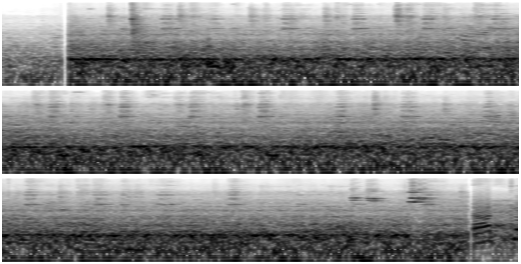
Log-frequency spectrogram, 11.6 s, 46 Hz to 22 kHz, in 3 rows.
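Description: A train pulls out from platform 2 at Raichur station at night, a loud, steady rumble of rolling wheels and rhythmic clatter with a sustained hum, close and continuous for several seconds, ending in an abrupt cut.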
